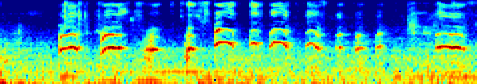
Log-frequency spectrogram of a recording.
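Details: Seven-week-old chocolate brown Toy Poodle puppies romping in their doubled pen give a run of a dozen or so thin, whiny yips in uneven bursts, some sliding downward, over a faint low hum.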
